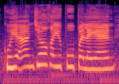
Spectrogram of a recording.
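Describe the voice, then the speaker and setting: A woman's voice: sits high, fairly even intonation, moderate pace, sharp tone, faint music behind. A woman playing a sulky, shy eighteen-year-old student girl with a Filipino accent in a radio drama, with a girlish, conversational delivery. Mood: shy, polite.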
